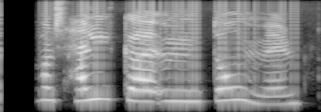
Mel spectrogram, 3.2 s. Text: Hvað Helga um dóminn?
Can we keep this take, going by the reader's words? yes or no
no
